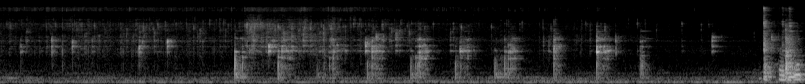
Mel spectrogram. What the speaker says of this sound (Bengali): আমি কড়াইতে অলরেডি হোয়াইট অয়েল দিয়ে খুব ভালো করে গরম করে নিয়েছি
